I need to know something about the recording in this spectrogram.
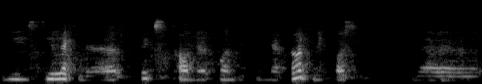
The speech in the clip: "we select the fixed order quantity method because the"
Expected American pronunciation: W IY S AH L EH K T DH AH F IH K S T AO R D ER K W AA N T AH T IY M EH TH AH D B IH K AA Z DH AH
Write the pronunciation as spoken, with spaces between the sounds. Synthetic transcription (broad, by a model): W IY S AH L EH K T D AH F IH K S T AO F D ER K W AA N T AH T IY M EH T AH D B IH K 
